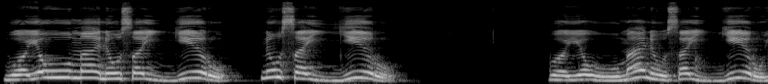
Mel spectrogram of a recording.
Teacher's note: യാഇന് ശബ്ദമുണ്ട്, യാഇനെ ഒന്ന് കനപ്പിച്ച് ഓതി കൊടുക്കുക. നുസയ്യിറുൽ ജിബാല ബഇന് അലിഫ് മദ് ഉണ്ട്, രണ്ടനക്കം നീട്ടി കൊടുക്കുക കേട്ടോ.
